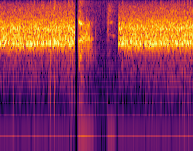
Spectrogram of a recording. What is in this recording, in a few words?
"bat", English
